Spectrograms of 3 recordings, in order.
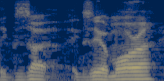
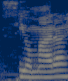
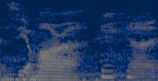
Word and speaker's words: Xiomara: How do you say your name? Xiomara. Yeah, Xiomara.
